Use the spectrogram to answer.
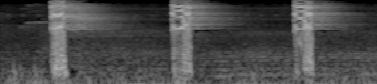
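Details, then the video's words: Lovebird giving a call meant to stir other lovebirds into responding and chattering: three harsh, grating shrieks, each about a second apart, with quiet between them. "Panggilan burung ini manjur bikin lovebird cepat respon dan ngekek"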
